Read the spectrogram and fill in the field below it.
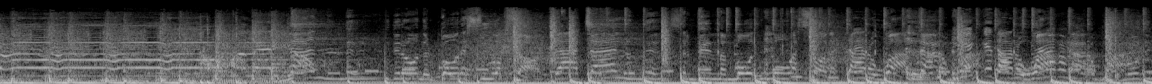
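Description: From 1.03 s to 9.51 s, regular clicks recur every 2.83 s. These are likely clock drift buffer slips, with a few dozen samples dropped or repeated each time.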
